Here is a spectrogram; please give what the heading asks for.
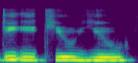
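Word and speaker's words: dequeue: let me write it out dqe differs from D qu e e so this is pronounced deck and that's something different so spelling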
